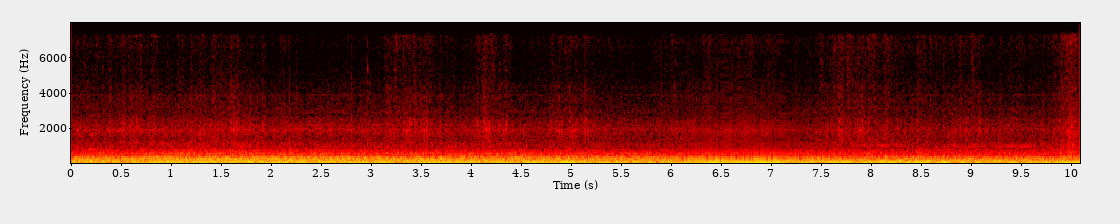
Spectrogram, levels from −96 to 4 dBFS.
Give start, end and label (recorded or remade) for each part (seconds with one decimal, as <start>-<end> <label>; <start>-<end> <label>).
0.0-6.1 recorded; 6.1-7.3 remade; 7.3-10.1 recorded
